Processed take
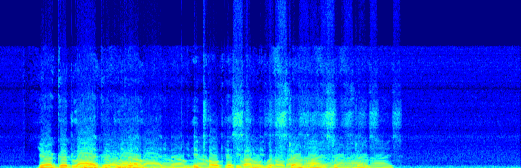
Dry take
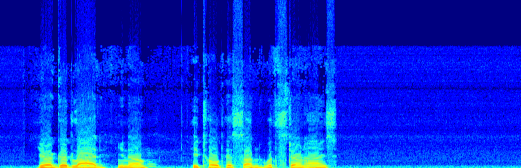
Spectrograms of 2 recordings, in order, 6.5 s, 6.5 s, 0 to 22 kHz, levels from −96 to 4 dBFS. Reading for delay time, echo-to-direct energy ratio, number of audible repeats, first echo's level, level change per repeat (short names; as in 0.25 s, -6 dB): 43 ms, -2.5 dB, 4, -16.0 dB, no steady repeat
